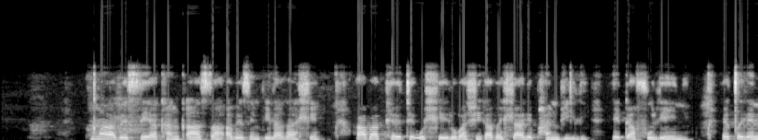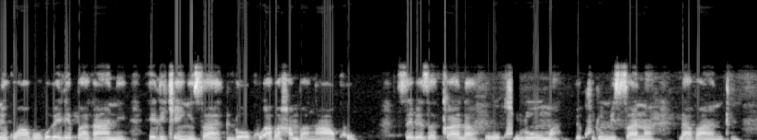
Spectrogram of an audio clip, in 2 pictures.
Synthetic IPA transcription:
ŋ͡ǁaβesijakʰaŋkʼasaʔaβɛzempʼilaɣaːɬɛ | aβapʰɛtʰɛuɬɛlɔβafiɣaβaɬalɛpʰambʱili | ɛtʼafuleni | ɛǀɛleniɣwaβɔɣuβɛlɛb̥ʱaɣanɛ | elit͡ʃʼeŋisalokʰuaβahambʱaŋaːkʰɔ | sɛβɛzaǃalauɣukʰulumaβekʰulumisana | laβaːntʼu

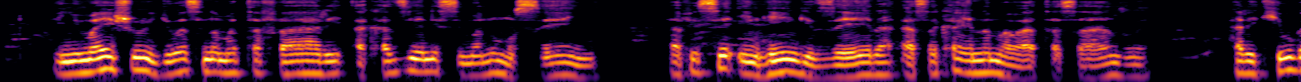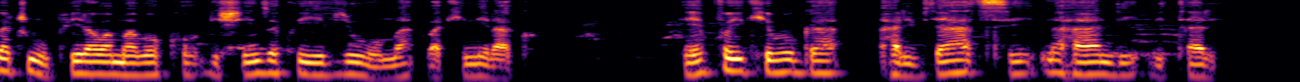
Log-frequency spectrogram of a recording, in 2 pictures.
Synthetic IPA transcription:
iɲumajiʃuɾiɟuβasinamatʰafaːɾiakʰazijenisimanumuse̞ɲi | afise̞ʔiŋɦiːŋɡize̞ːɾaʔːsakʰajenamaβatʰasaːnzɡwe̞ | haɾikʰiβuɡat͡ʃumupʰiːɾawamaβo̞kʰo̞ɡiʃiːnzɡwe̞kwiivjuːmaβakʰiniɾakʰo̥ | he̞ːp͡fo̞jikʰiβuɡa | haɾivjaːt͡sinaɦaːndiβitʰaɾi

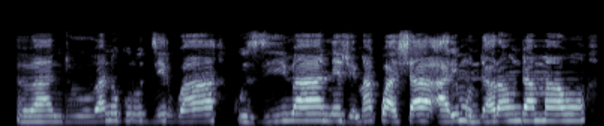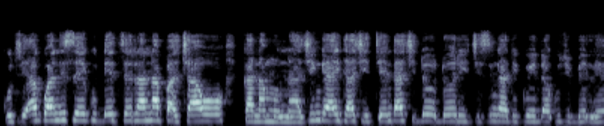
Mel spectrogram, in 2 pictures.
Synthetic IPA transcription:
ʋantʰuʋano̞kuɾud͡zirwa | kuziʋane̞ʐe̞makwaʃaːɾimundaɾaundamawo̞ | kutiakwanise̞kuɗe̞t͡se̞ɾanapat͡ʃawo̞kanamun̤uat͡ʃiŋɡeait̬at͡ʃite̞ndat͡ʃiɗo̞ɗo̞ɾit͡ʃisiŋɡaɗikue̞ndakuʐibʱe̞ɮe̞ːra

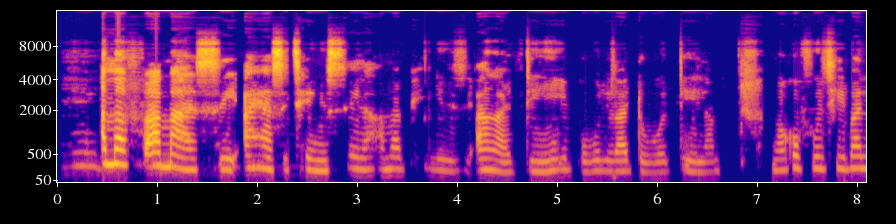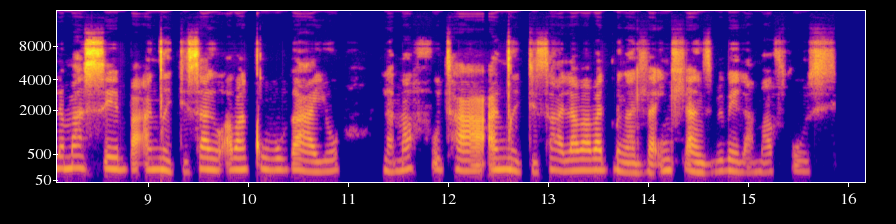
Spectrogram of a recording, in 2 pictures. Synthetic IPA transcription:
amafamasiʔajasitʰeŋisɛlaʔːmapʰilisiʔaŋad̥ʱiŋiːb̥̚ʱuɣuliɣad̥ʱɔɣɔtʼɛːla | ŋakʰɔfutʰiβalamasɛpʼa̰ʔaŋ͡ǀed̥ʱisajɔʔa̰βaǃuβuɣajɔ | lamafutʰaa̰ŋ͡ǀed̥ʱisalaβaβatʰiβɛŋaɮaʔinɬand͡zʱiβɛβɛlamafuːsi̥

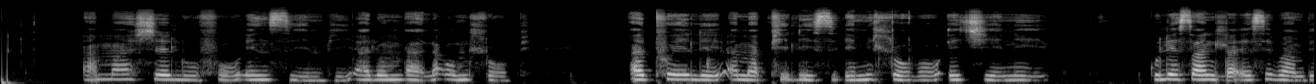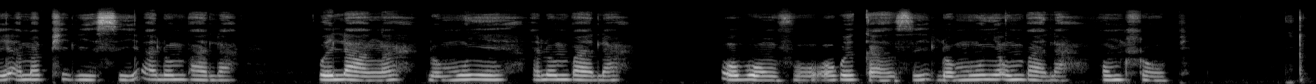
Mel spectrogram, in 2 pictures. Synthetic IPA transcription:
amaʃelufuent͡sʼimbʱialom̩βalaom̩ɬɔpʰɛ̥ | atʰwɛlɛamapʰilisiʔemiɬɔβɔet͡ʃʼijɛnɛjɔ | ɣulɛsand͡ɮʱaʔesiβambʱɛamapʰilisialom̩βala | wɛlaːŋalomuɲɛalom̩βala | ɔβoɱvuɔɣwɛɡ̥ʱazilomuɲɛum̩βala | om̩ɬɔːpʰɛ̥

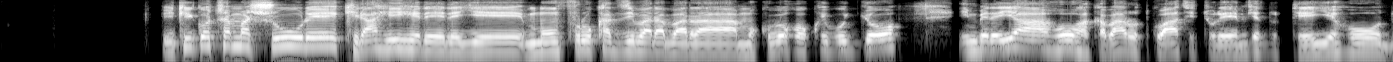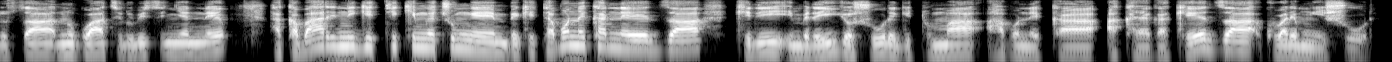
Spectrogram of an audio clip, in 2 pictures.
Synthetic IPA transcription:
ikiɡo̞t͡ʃamaʃuːɾe̞kiɾaɦihe̞ɾe̞ɾe̞je̞muːɱfuɾukaziβaɾaβaɾamukuβo̞ko̞kwiβuɾɟo̞imbe̞ɾe̞jaːɦo̞hakaβahaɾutkwaːt͡situɾe̞ːɱvje̞dutʰe̞ːje̞ɦo̞dusanuɡwaːt͡siɾuβisiɲe̞ne̞hakaβahaɾiniɡitikimŋe̞t͡ʃumŋe̞ːmbe̞kitaβo̞ne̞kane̞ːzakʰiɾiimbe̞ɾe̞jiːɟo̞ʃuːɾe̞ɡitumaːhaβo̞ne̞kʰaːkʰajaɡakʰe̞ːzakuβaɾimŋḭːʃuːɾe̞

